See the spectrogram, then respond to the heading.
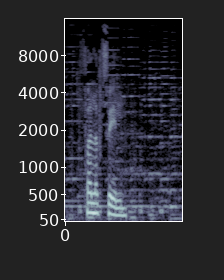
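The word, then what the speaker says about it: פלאפל: vegetables and hummus falafel has three nickled signs there's a nickled sign for pronouncing a longa under the first fe and under the first la med then under the second phase there's a nickel sign for pronouncing a short e sound as in the word egg so we say falafel falafel so now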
